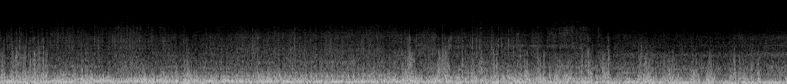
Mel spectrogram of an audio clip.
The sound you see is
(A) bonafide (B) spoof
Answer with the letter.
B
